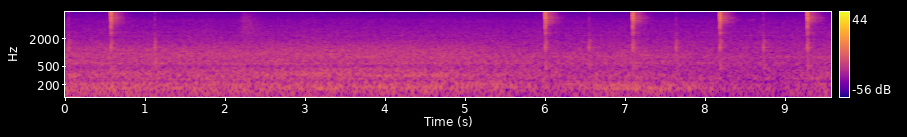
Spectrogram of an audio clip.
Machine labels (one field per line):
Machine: valve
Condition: normal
